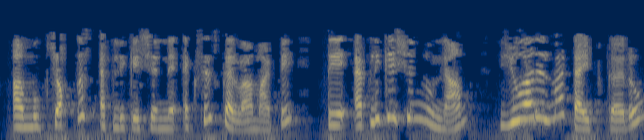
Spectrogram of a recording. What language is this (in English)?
Gujarati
